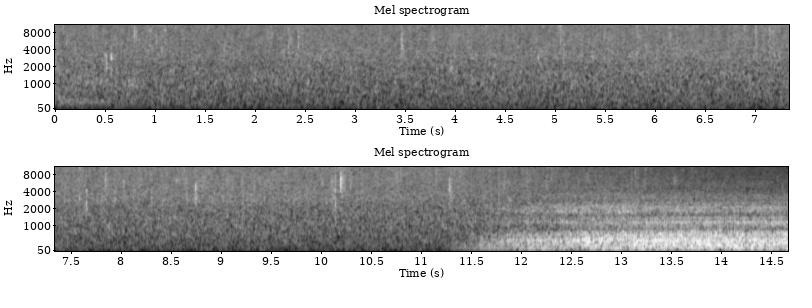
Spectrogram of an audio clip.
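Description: Steady soft hiss with scattered faint clicks, like rain or surface crackle. About eleven seconds in, a low steady hum with higher overtones comes in and grows louder.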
